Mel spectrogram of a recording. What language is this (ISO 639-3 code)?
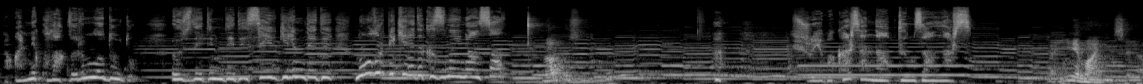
tur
